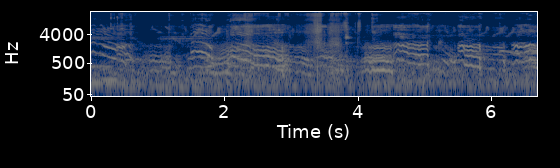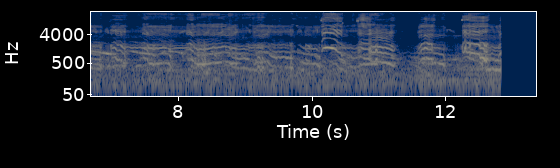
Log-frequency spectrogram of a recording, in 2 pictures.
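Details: Puppies for sale in India, Labradors among them, giving a dense chorus of thin whimpers and yelps, many short arching cries overlapping from several pups, with brief louder squeals toward the end and low rumbling background.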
